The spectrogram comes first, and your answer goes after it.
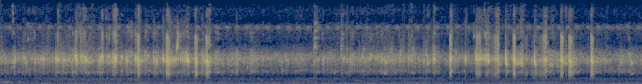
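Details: Sunset in a Cambodian field with a frog chorus: quick, irregular clicks and rattles, about three every second, rise in clustered bursts above a continuous bed of buzzing and a soft low drone.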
